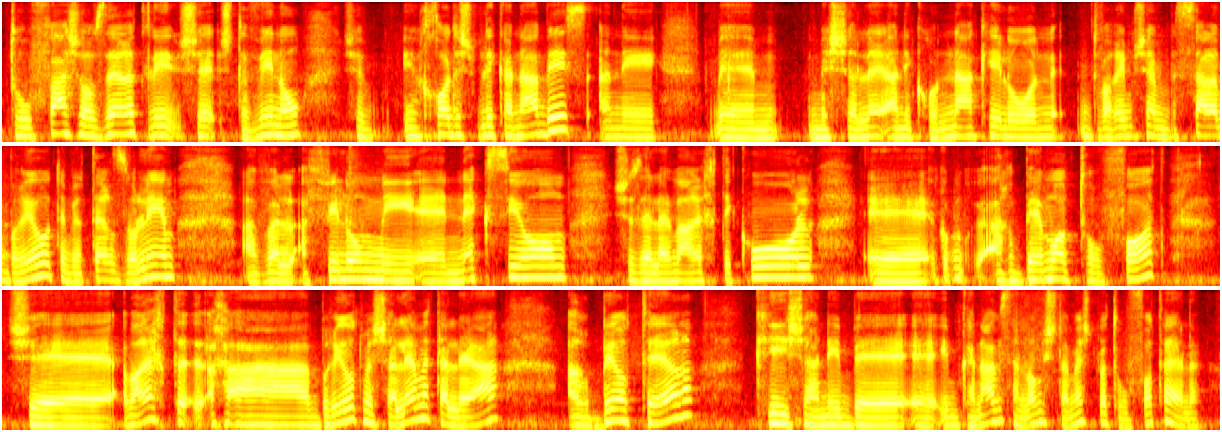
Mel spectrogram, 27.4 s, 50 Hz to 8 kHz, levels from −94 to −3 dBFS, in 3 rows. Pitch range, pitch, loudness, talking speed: 130-165 Hz, 145 Hz, -14 LUFS, 105 wpm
